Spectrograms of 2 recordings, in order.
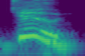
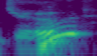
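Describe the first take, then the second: First: It sounds like a casual, friendly greeting. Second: It sounds like a question. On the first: It is a greeting. "If you were to say hello" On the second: The speaker is asking something. "If you're to ask a question"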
